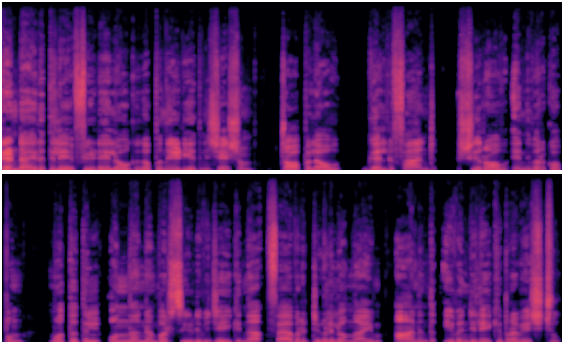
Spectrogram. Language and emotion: Malayalam, neutral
